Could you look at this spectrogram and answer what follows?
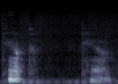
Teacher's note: both of these words, can't and can, are both pronounced with the full vowel of a.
